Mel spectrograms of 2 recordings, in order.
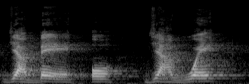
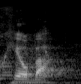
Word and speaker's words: Yahvé: Y decíamos que la pronunciación más clara o más correcta sería Yahvé o Yahweh. Sin embargo, en realidad el nombre es impronunciable porque es YHWH. Son 4 letras y son impronunciables. Pero el nombre más correcto en español sería Yahvé o Yahweh, no Jehová, por si quieres saber algún detalle.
